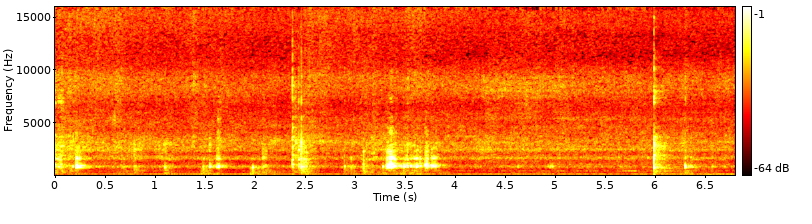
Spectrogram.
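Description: Ellipaya chutney being stirred with chili powder and salt in a pan, giving soft scraping strokes and brief clinks over a low steady sizzle, close and fairly quiet, without speech.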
